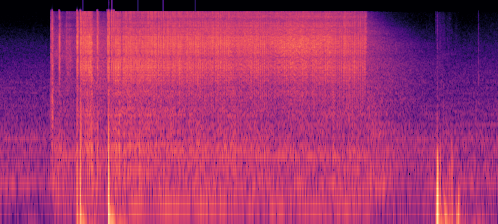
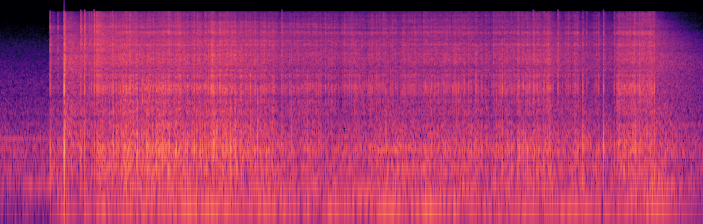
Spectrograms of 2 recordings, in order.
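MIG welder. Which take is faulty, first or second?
second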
